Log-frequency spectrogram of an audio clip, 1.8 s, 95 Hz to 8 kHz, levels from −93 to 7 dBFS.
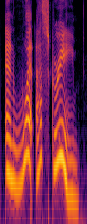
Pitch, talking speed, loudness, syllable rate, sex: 255 Hz, 135 wpm, -15 LUFS, 2.9 syllables/s, female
